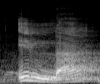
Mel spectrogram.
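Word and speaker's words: إلا: Jadi ini berkenaan dengan pengucapannya jangan mengabaikan tasydid ketika itu memang bertasydid. Contohnya pada tadi illa dengan ila itu kebetulan ada illa yang artinya kecuali lailahaillallah illallah atau illallah.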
